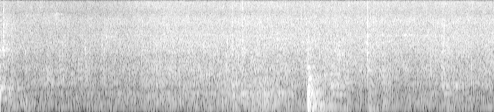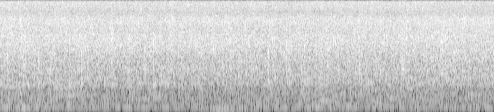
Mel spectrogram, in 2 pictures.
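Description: Pakoras frying in hot oil in a pan give off a steady, close sizzle with soft bubbling crackle, broken by one sharp clink near the start and continuing evenly without talk.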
